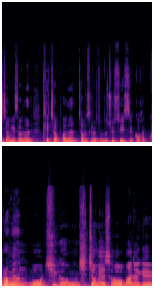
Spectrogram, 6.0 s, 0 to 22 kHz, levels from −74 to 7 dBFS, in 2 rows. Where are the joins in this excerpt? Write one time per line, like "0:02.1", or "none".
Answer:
0:02.9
